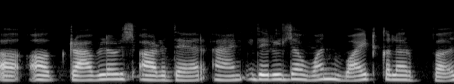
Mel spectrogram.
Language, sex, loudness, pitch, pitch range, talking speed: English, female, -17 LUFS, 215 Hz, 200-230 Hz, 170 wpm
